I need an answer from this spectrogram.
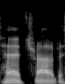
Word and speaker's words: Geertruida: I'd love to have Geertruida in my group. See, I pronounce it Geertruida, so there's another variation.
